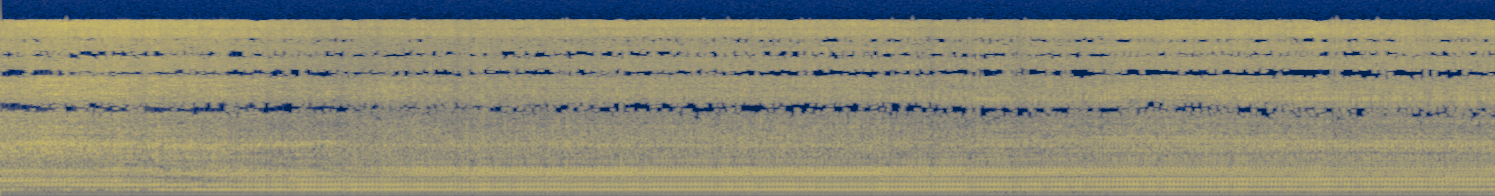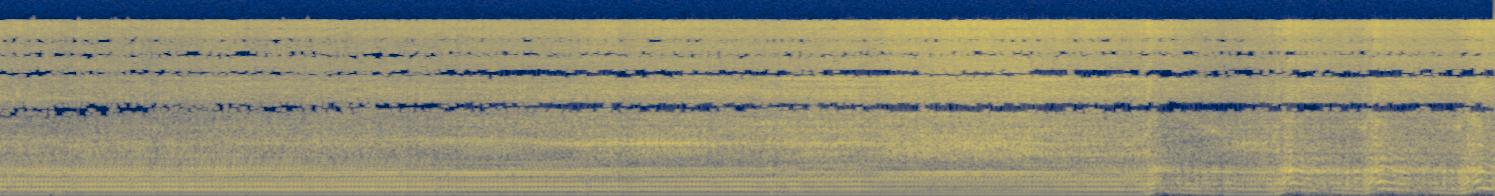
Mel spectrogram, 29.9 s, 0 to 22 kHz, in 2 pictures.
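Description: Yamaha FZ6's 600 cc inline-four idling steadily just after starting. Near the end the throttle is blipped a few times, the engine note rising and falling.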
